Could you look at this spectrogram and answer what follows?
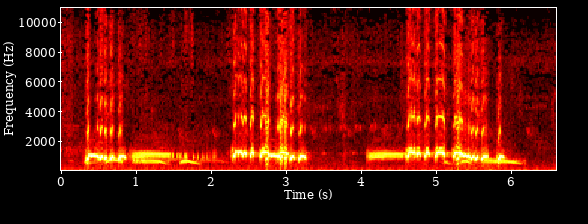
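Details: Zebra dove song played as therapy for trap-stressed doves: a steady held tone, then clusters of fast, stuttering coo notes, repeated three times over several seconds.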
